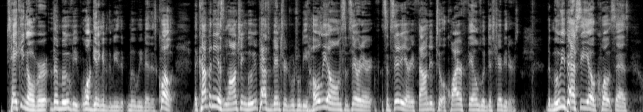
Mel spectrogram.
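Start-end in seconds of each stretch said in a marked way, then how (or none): none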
